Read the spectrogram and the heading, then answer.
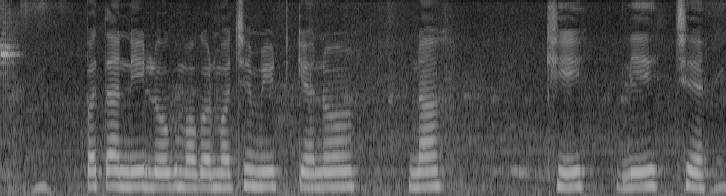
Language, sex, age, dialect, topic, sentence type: Magahi, male, 18-24, Northeastern/Surjapuri, agriculture, statement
